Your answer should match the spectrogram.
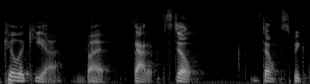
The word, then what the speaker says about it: Cilicia: Cyrenians and Alexandrians and the Cilicia. That's what I when I read Cilicia.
